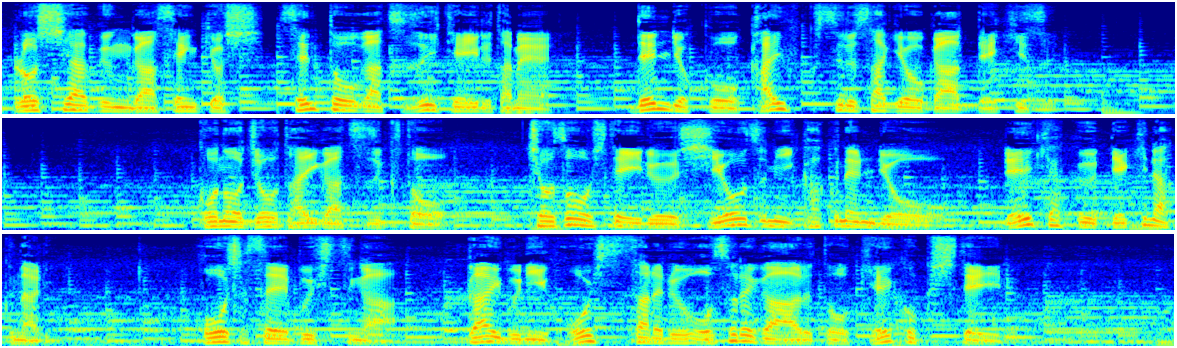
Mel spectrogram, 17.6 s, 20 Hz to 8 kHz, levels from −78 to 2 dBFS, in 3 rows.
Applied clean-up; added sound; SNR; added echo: none; none; none; none.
